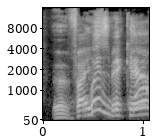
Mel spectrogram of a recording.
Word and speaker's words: Weissbecker: allons parler de laura alors comment ça se prononce weisbecker tout simplement beckers peut-être que ce nom ne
